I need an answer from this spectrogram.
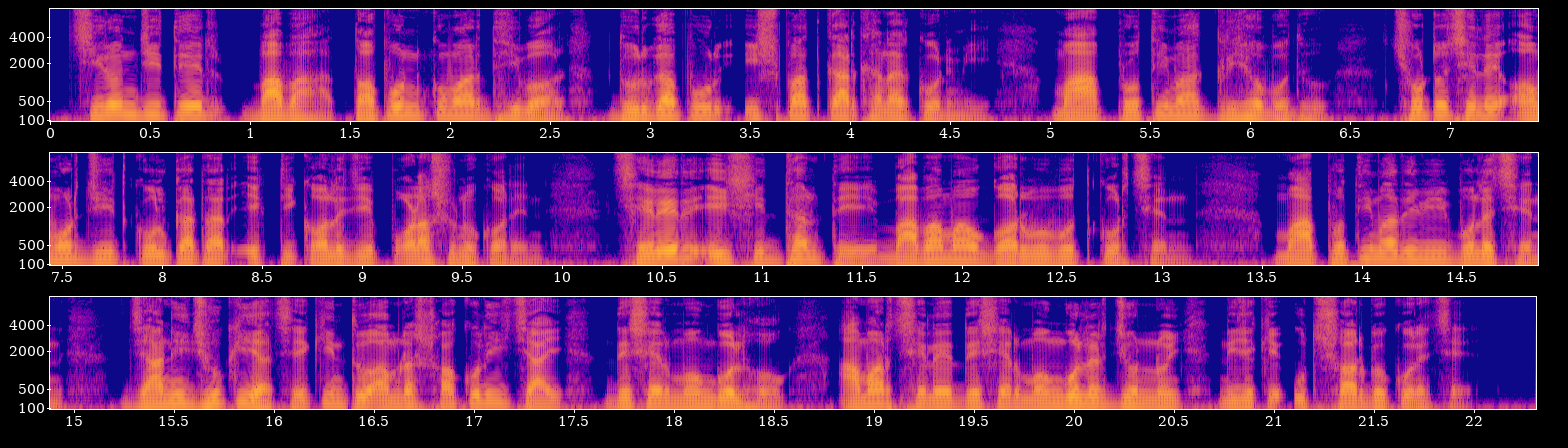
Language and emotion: Bengali, neutral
